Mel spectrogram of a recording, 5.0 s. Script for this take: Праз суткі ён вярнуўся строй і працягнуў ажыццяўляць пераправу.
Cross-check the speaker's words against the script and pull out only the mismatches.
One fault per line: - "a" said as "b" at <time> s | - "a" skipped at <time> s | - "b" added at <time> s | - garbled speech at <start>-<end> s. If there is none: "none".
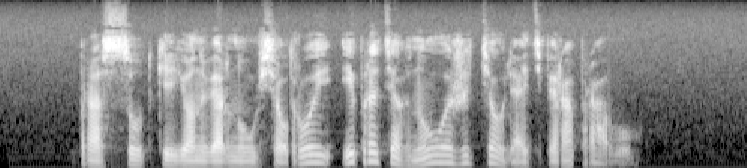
none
